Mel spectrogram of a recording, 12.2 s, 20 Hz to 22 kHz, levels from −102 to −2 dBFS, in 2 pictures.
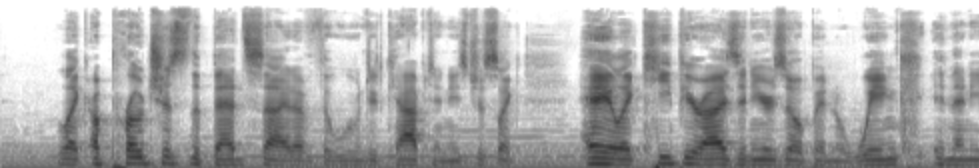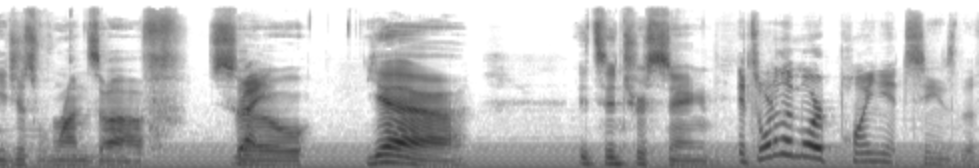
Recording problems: electrical hum; faint; throughout; 60 Hz, 25 dB below the speech

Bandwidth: 17.5 kHz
